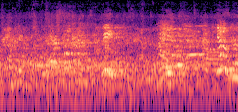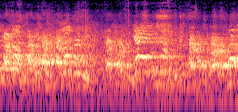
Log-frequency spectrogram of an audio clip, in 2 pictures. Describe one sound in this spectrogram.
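A woman calls out eagerly to a dog in a large echoing hall.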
